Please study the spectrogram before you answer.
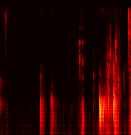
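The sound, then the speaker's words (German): Soft gulping as someone takes a big sip of a drink at a table: a few faint separate swallows, then a denser cluster of wet mouth sounds. “Gut, ich gebe mir jetzt noch einmal einen grossen Schluck da.”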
